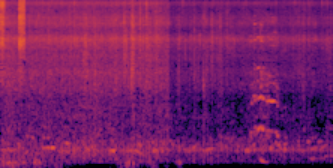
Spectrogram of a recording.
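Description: Stick-welding arc crackling and hissing during a tack weld, stopping about two seconds in. A short, pitched animal call follows about three and a half seconds in.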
